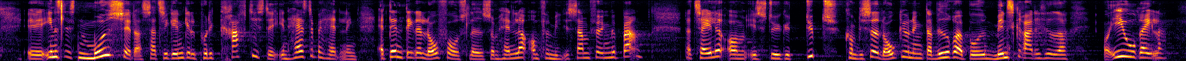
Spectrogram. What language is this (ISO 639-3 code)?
dan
